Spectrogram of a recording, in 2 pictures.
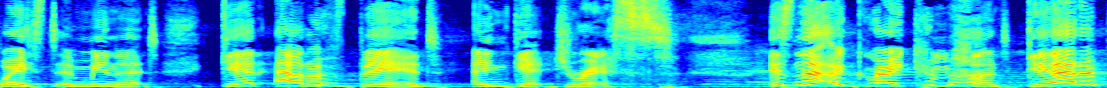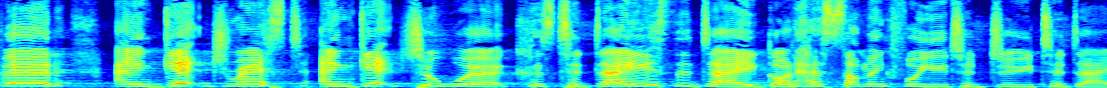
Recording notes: Saturday morning message from Confidence Women's Conference 2019.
